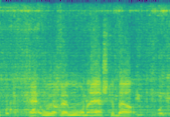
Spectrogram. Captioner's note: Steve's Box chatters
